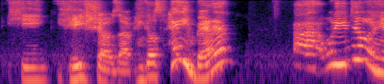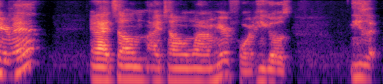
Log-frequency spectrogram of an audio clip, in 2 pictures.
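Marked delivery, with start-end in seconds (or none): 1.7-4.2 much higher, louder friendly guy voice; loud, high impression of a surprised friend; imitating Aaron's greeting. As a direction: mimic a buddy spotting you in the crowd, pitched way up. Quoting Aaron greeting him.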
